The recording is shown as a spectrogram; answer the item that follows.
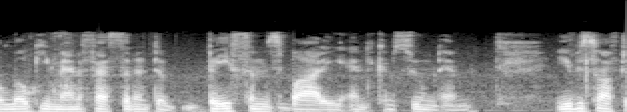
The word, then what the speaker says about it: Basim: Basim. Basim. Basim is the correct pronunciation, I believe, of how the original people would say it.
